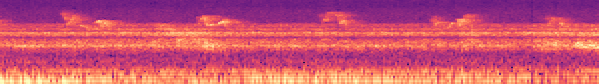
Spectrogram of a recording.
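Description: Short, high bird chirps repeating about once a second over a faint steady hiss of HF receiver static from a radio speaker tuned to a quiet band.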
